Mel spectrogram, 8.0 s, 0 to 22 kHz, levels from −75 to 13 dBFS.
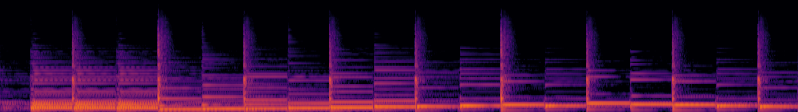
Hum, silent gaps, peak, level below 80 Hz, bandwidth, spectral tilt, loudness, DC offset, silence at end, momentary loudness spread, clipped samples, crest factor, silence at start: none; none; -4 dBFS; -54 dBFS; 12 kHz; -7.5 dB/octave; -22 LUFS; under 0.1%; 0 s; 4 LU; under 0.1%; 18 dB; 0 s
